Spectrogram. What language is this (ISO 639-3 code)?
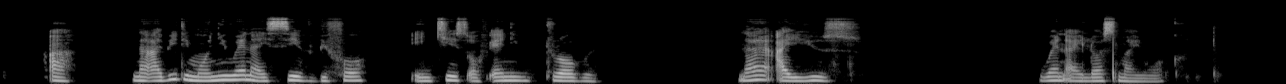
pcm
